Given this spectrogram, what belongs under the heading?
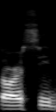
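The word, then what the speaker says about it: Arcee: And I know RC, they spell it, it's pronounced RC, but it's A R C E.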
